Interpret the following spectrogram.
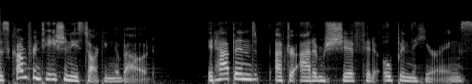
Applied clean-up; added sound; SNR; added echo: neural separator model SepFormer DNS4.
